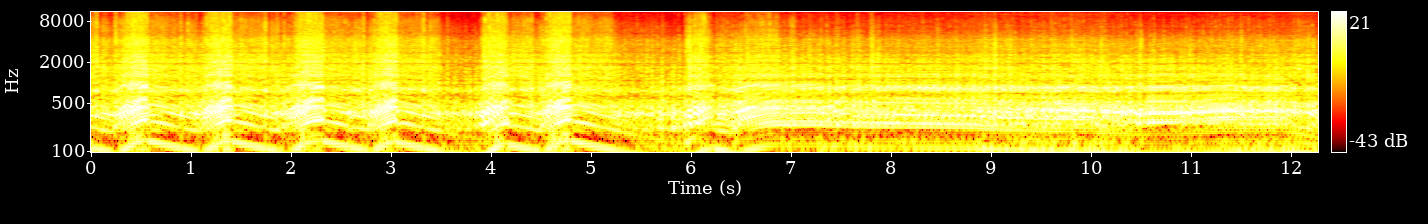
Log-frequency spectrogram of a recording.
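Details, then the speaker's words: VW Beetle-type air-cooled flat-four, 2054 cc, freshly assembled engine, first start on twin carburettors: a few sharp throttle blips, then a smooth, steady idle with no knocks or misses; runs well first time. "bom a gente deixando agora é a primeira impressão de lado que o barulho é eu acho que o motor funciona muito bem logo de primeira"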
